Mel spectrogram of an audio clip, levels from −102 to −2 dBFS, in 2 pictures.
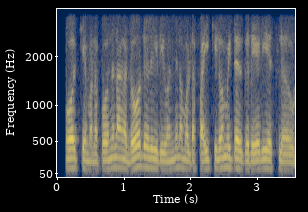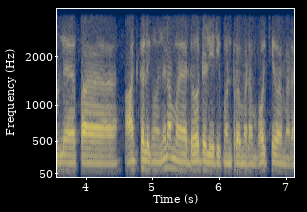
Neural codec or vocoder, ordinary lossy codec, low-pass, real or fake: none; none; 3.6 kHz; real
